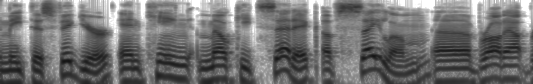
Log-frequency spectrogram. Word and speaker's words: Melchizedek: we pronounced that differently than I just did. We called uh, this guy Melchizedek, okay. Melchizedek, but that's just you know, but but it's Melchizedek.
